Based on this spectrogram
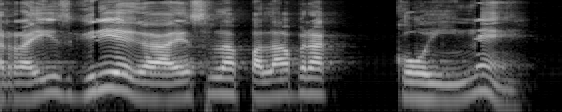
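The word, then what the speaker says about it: koiné: griega es la palabra Coin Coin con k o i n y acento en la e Coin Qué significa portador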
